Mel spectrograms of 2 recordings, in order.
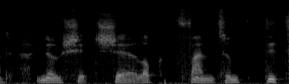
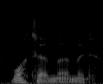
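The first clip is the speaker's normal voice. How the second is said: ordinary delivery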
